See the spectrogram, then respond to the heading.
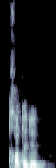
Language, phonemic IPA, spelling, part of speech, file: French, /tʁɑ̃t.dø/, trente-deux, numeral, LL-Q150 (fra)-trente-deux.wav
- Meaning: thirty-two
